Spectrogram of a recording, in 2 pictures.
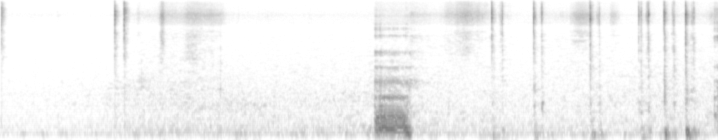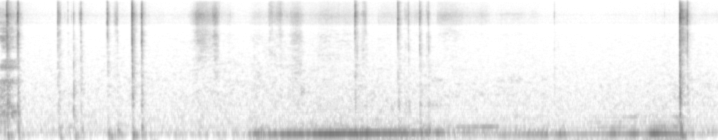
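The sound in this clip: Clicking of a computer keyboard as someone types to look something up: irregular bursts of quick key taps separated by short pauses, with a faint low hum toward the end.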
